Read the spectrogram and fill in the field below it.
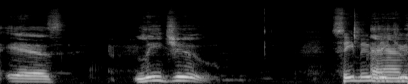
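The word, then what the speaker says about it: Liu: Okay, the lead actor on Shang-Chi, the Marvel movie, is pronounced Simu. It's Simu, but it's Simu. And his last name is Lee Ju. Simu and Lee Ju.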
